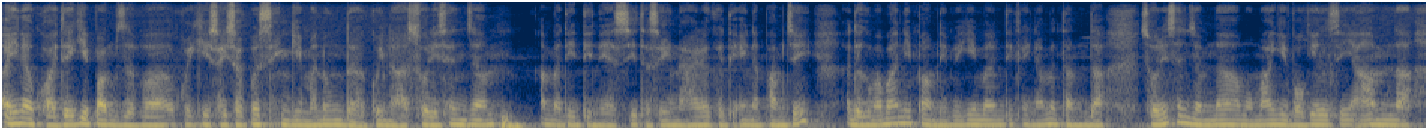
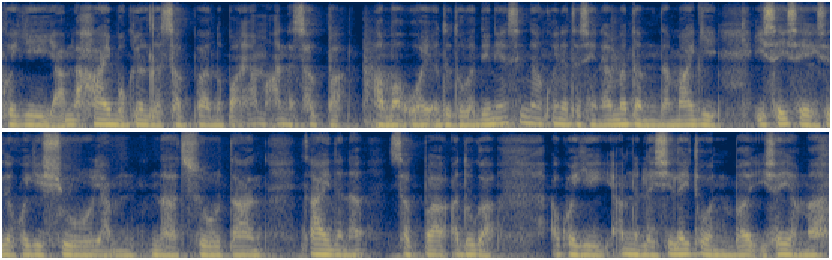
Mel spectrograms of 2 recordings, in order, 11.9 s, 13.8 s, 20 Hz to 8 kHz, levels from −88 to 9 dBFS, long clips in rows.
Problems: background sounds at intervals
